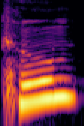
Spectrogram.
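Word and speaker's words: kum (קוּם): The Hebrew word is, it's pronounced kum, and it literally means to become powerful or to endure.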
